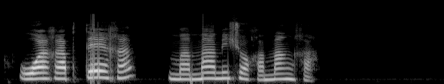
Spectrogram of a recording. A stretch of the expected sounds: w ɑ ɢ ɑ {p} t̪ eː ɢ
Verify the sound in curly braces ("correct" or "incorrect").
correct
